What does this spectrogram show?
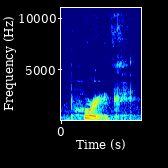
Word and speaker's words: Pádraig: pronounce six other ones pádraig pod rig pork it's like pork I just how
